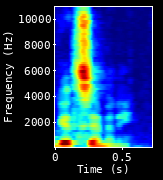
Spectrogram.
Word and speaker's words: Gethsemane: The moment he performs the first miracle, he sets the clock for Gethsemane.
